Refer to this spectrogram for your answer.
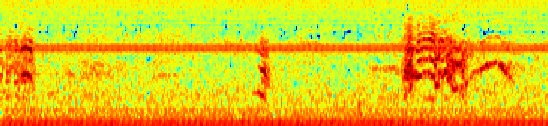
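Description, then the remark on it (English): Wild birds call over a steady hum in Sorghehesar, Iran, in the cold season: a short honking cry at the start, a faint chirp midway, then a louder warbling, goose-like call near the end. “Oh, the sound of these birds is very beautiful.”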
